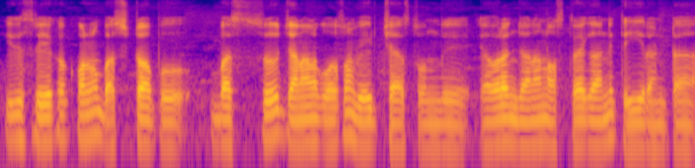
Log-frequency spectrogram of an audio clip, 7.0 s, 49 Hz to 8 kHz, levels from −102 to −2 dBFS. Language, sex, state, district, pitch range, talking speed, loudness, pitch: Telugu, male, Andhra Pradesh, Srikakulam, 95-115 Hz, 120 wpm, -22 LUFS, 105 Hz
